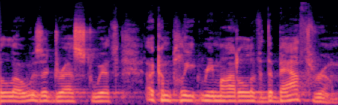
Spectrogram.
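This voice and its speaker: Over noticeable background noise, a man talks at a fairly quick pace with a fairly high pitch. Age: 60s. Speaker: public commenter at city council meeting. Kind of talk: public comment testimony. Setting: city council chamber.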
